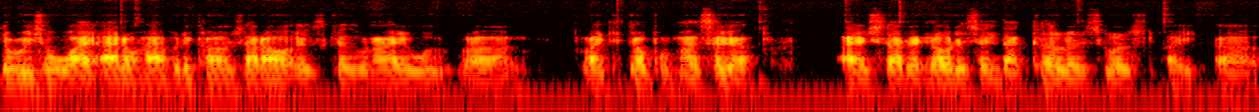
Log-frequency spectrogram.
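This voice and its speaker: Man with a Dominican accent at a fairly quick pace. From Dominican Republic. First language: Spanish. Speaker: trader. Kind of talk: casual chat. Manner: halting.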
